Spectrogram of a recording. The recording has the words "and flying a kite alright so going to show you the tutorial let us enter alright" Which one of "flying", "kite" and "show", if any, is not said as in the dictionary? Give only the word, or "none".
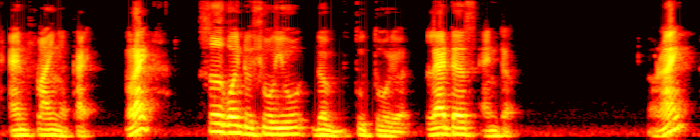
none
